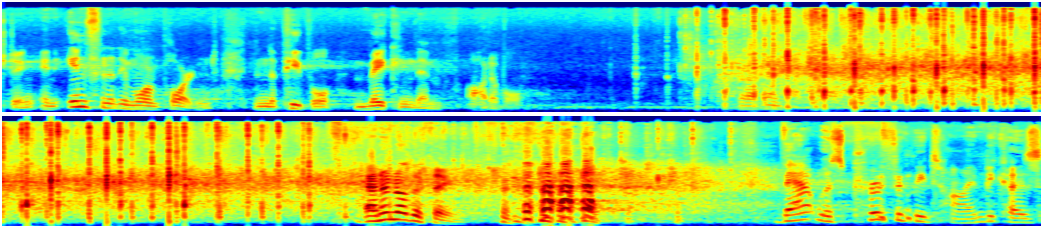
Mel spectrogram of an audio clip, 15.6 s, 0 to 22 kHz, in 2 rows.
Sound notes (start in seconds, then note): 5.0 applause; 11.5 laugh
